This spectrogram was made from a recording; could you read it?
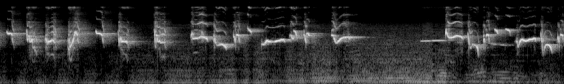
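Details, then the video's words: White-rumped shama imitating a lovebird's chatter: fast high chips, then slurred whistles and a long rising whistle after a quiet gap, with a low hum behind. "suara kacer ngriwik seperti lovebird"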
